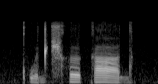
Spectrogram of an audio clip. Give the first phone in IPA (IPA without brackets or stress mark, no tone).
kʷʼ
